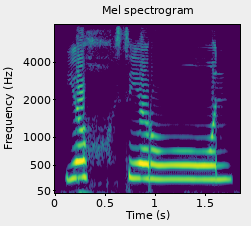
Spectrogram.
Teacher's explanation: خا کی ادائیگی حلق کے اوپر والے حصے سے ہے تو ہمیں خا کو وہیں سے پڑھنا ہے اور اسے بھاری آواز میں کیونکہ وہ حروف التفخیم میں سے ہے. را کا بھی حکم ہے تفخیم کیونکہ اس پہ پیش ہو تو ہم را کو بھاری آواز میں پڑھیں گے. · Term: حرف الخا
